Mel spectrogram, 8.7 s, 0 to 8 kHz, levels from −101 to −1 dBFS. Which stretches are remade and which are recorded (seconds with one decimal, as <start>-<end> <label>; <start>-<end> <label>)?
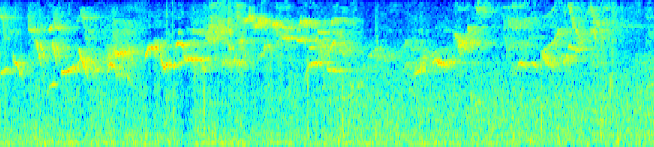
0.0-1.4 recorded; 1.4-3.9 remade; 3.9-8.7 recorded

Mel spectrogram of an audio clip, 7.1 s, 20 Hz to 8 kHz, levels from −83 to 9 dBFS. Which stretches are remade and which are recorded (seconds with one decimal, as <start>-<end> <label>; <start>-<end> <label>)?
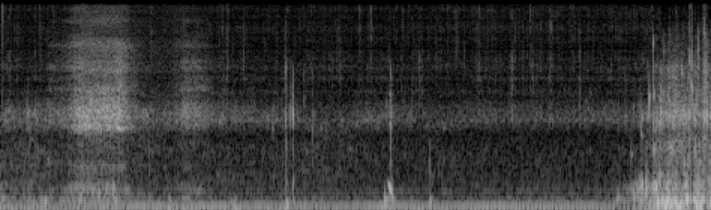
0.0-0.8 recorded; 0.8-1.8 remade; 1.8-7.1 recorded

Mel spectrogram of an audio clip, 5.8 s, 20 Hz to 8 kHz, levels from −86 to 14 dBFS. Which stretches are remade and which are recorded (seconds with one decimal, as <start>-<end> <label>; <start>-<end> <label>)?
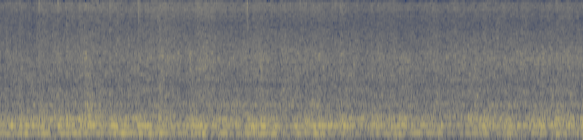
0.0-3.2 recorded; 3.2-4.7 remade; 4.7-5.8 recorded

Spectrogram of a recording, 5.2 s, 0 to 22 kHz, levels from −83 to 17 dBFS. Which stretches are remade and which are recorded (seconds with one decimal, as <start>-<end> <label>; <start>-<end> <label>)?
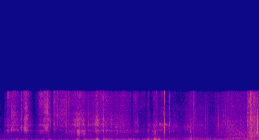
0.0-1.0 recorded; 1.0-3.0 remade; 3.0-3.6 recorded; 3.6-4.6 remade; 4.6-5.2 recorded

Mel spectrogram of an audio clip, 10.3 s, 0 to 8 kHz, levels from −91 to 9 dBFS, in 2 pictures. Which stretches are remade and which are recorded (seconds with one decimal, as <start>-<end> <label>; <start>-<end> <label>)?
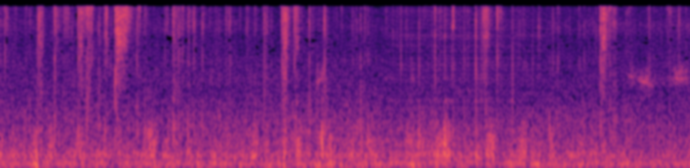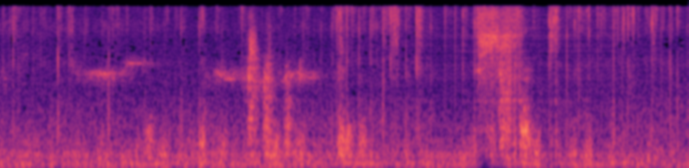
0.0-2.9 recorded; 2.9-4.1 remade; 4.1-8.3 recorded; 8.3-9.8 remade; 9.8-10.3 recorded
